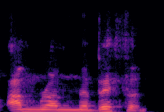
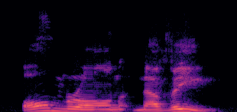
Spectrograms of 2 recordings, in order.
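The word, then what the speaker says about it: Amhrán na bhFiann: And he said basically it is pronounced Omron Naveen, and translated it means the soldier's song.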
